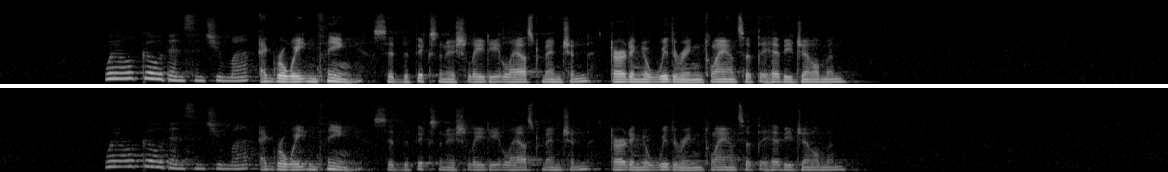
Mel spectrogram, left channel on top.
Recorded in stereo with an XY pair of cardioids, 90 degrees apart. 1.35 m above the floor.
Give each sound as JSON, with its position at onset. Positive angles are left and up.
{"t": 1.1, "sound": "a woman speaking", "azimuth_deg": 65, "distance_m": 1.1}
{"t": 2.6, "sound": "a man speaking", "azimuth_deg": 65, "distance_m": 0.8}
